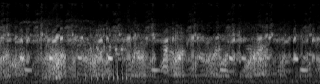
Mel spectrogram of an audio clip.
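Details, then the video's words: Frogs croaking together in a dense chorus, overlapping calls in a steady mass, with short tonal notes and brief rapid clicking bursts standing out. "FROGS CROAKING"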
